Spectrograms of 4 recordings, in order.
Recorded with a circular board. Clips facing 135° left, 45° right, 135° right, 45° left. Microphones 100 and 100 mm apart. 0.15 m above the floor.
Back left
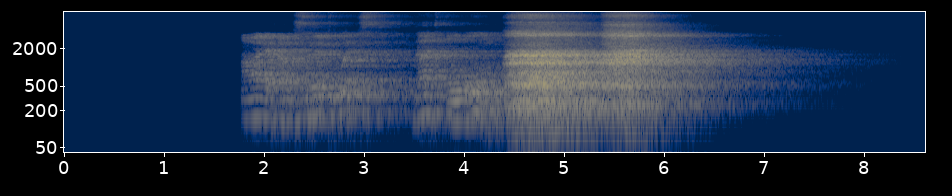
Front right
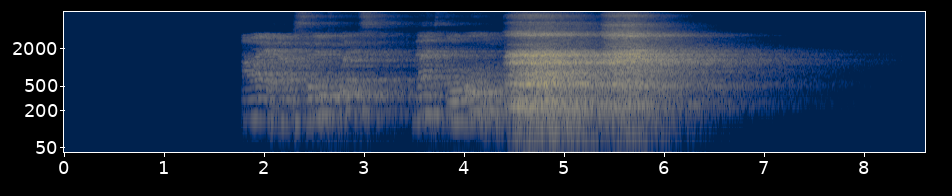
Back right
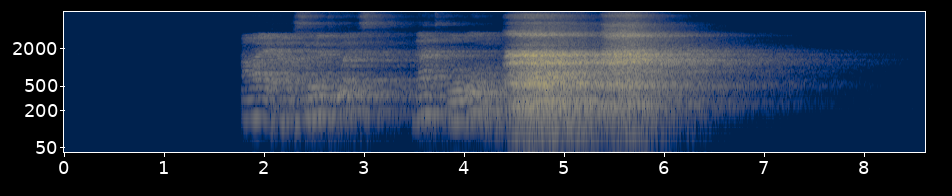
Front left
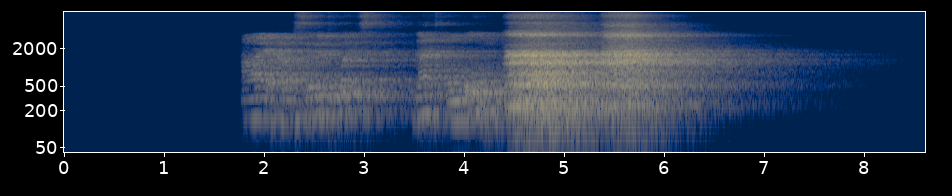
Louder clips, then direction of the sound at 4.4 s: Even, even; 150° left.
